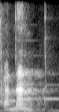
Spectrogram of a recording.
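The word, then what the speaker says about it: Caná (קנא): Caná, es sin N al final, porque el otro es Canán, donde fluye leche y miel. No, es Caná, Caná, C-A-N-N-A, acento en la A, ese es el, celo del que se refiere el Antiguo Testamento.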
